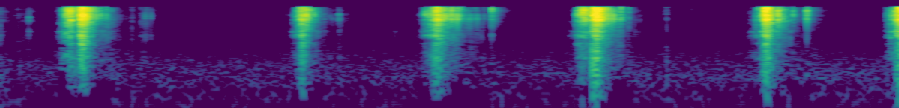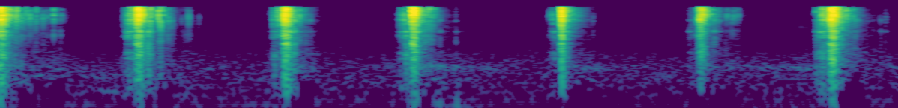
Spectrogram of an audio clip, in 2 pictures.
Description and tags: Sonido largo de maraca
